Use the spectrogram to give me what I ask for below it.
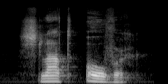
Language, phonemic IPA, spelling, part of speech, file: Dutch, /ˈslat ˈovər/, slaat over, verb, Nl-slaat over.ogg
- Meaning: inflection of overslaan: 1. second/third-person singular present indicative 2. plural imperative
